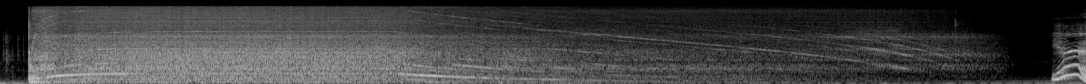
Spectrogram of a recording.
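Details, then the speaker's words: Electrolux Cyclonic Lite bagless upright, circa-2005 model new in the box, checked after a weak agitator sound and burning smell: the motor whines up, winds down and restarts; the brushroll rotates strongly, nothing wrong with it. "rotating and it's I think when I put my hand on it too much because it was pretty yeah I couldn't I wouldn't have been out to stop that without hurting myself so there's nothing wrong with that"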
